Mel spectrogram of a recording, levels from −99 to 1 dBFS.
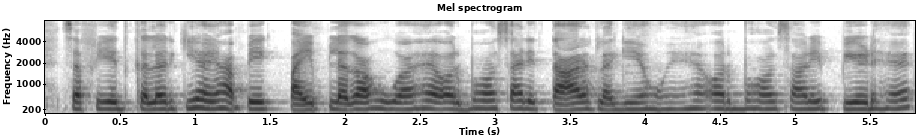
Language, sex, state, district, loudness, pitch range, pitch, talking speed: Hindi, female, Bihar, Muzaffarpur, -25 LUFS, 215-230 Hz, 220 Hz, 235 wpm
